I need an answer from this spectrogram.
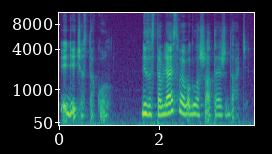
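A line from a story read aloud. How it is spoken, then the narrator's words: Calm. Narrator (Russian): спокойно сказал звездоцап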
